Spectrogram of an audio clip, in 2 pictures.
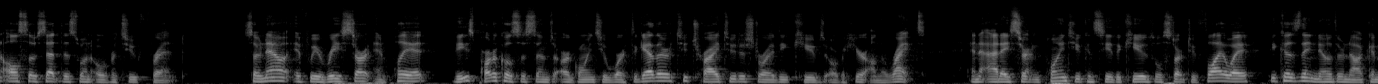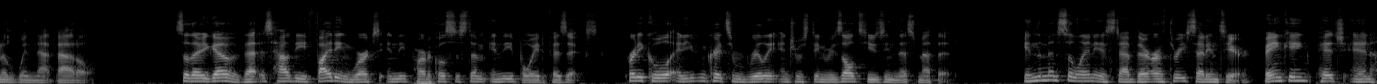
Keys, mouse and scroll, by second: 3.2 space, 10.8-11.4 scroll down 2, 12.5 scroll down 3, 13.7-14.5 shift+middle drag, 14.5-15.1 scroll up 4, 15.1 shift+middle click, 15.2 space, 16.9-17.2 scroll down 3, 17.2-18.7 scroll up 3, 18.7-19.5 scroll up 4, 19.5-22.5 scroll down 5.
